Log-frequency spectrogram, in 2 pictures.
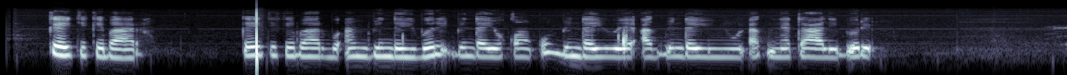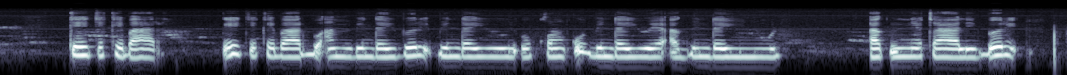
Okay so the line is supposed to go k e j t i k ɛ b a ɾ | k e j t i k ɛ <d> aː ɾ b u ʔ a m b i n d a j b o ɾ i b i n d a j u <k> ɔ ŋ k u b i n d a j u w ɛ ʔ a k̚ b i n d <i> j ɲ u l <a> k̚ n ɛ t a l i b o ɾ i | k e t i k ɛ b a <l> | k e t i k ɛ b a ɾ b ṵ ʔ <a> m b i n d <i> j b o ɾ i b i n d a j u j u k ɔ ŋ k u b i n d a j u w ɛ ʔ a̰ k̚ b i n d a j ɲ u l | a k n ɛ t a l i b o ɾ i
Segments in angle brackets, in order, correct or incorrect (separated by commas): incorrect, correct, incorrect, correct, incorrect, correct, incorrect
